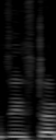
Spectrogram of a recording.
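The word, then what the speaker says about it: xyster: वा आया हुआ है इसलिए हम इसमें एक्स का उच्चारण ज से करेंगे इसलिए हम जिस्टर मेक्स का उच्चारण ज से कर रहे हैं ठीक है जिस्टर मतलब होता है जिस्टर यहां पर एक्स के बाद वा आया है देख सकते हैं आप यहां पर एक्स आया है और एक्स के बाद से वा आया है इसलिए एक्स का उच्चारण ज हुआ है इसलिए जो एक्स है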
